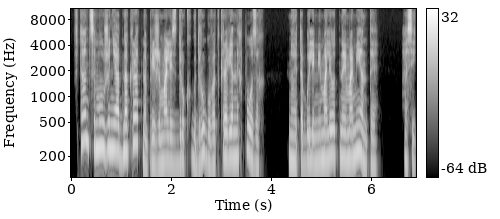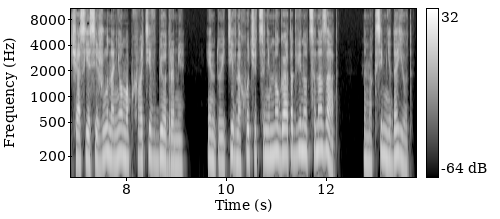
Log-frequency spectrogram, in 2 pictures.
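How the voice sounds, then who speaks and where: Woman, lowish voice, audiobook narration, intimate sensual romance reading, very dry sound. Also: fairly quick, darkish tone, no echo. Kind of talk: scripted narration of first-person romance fiction.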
